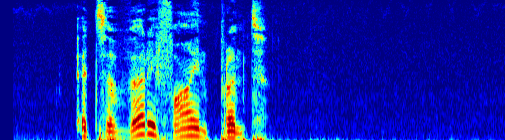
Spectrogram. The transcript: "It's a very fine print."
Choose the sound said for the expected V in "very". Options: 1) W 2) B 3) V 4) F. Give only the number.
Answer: 3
